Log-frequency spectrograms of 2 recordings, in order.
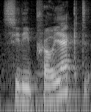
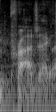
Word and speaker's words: CD Projekt: I think it's actually in the Polish pronunciation is something like CD Projekt but for this presentation we'll just do project it's a little easier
